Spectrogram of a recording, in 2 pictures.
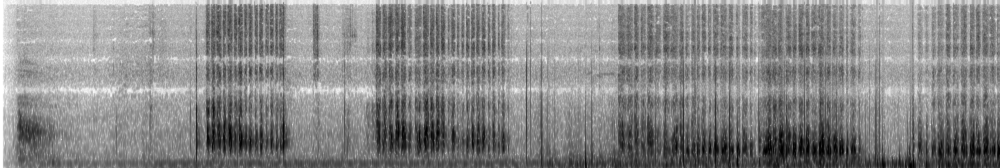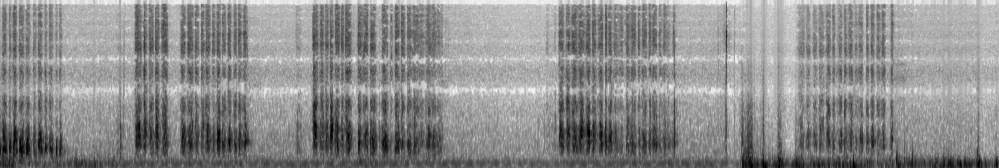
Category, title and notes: Sound effects > Other
Pen writing on a piece of paper.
